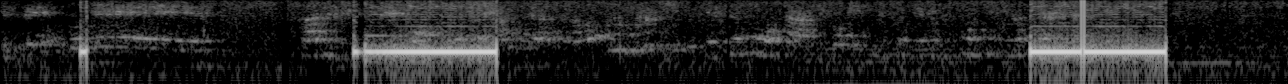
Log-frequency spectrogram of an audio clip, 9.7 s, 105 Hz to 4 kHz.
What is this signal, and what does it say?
Ringback tone (Europe, 425 Hz), with speech.
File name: out- -2013- - - .64711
